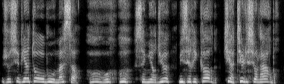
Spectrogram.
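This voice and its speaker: Woman reading as old male servant, earnest, plaintive, a bit raised and loud, mellow tone, storybook reading. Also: on the high side, unhurried, pitched above the performer's own voice.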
